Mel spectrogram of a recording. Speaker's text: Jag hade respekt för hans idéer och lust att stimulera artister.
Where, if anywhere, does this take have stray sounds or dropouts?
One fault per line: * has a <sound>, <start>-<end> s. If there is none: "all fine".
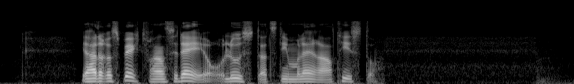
all fine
